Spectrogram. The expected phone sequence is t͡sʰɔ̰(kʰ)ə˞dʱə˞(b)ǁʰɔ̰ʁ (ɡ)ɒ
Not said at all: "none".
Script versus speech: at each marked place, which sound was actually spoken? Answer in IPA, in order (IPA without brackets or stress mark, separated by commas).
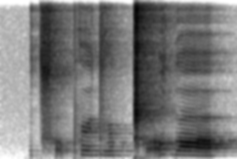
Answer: pʰ, b, ɡ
